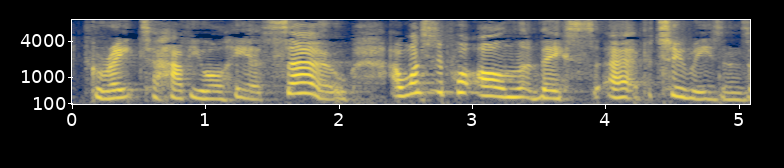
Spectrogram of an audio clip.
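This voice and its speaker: There is noticeable background noise as a woman speaks in a British accent. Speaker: angel medium hosting live session. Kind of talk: live stream chat with viewers. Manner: casual, chatty.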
